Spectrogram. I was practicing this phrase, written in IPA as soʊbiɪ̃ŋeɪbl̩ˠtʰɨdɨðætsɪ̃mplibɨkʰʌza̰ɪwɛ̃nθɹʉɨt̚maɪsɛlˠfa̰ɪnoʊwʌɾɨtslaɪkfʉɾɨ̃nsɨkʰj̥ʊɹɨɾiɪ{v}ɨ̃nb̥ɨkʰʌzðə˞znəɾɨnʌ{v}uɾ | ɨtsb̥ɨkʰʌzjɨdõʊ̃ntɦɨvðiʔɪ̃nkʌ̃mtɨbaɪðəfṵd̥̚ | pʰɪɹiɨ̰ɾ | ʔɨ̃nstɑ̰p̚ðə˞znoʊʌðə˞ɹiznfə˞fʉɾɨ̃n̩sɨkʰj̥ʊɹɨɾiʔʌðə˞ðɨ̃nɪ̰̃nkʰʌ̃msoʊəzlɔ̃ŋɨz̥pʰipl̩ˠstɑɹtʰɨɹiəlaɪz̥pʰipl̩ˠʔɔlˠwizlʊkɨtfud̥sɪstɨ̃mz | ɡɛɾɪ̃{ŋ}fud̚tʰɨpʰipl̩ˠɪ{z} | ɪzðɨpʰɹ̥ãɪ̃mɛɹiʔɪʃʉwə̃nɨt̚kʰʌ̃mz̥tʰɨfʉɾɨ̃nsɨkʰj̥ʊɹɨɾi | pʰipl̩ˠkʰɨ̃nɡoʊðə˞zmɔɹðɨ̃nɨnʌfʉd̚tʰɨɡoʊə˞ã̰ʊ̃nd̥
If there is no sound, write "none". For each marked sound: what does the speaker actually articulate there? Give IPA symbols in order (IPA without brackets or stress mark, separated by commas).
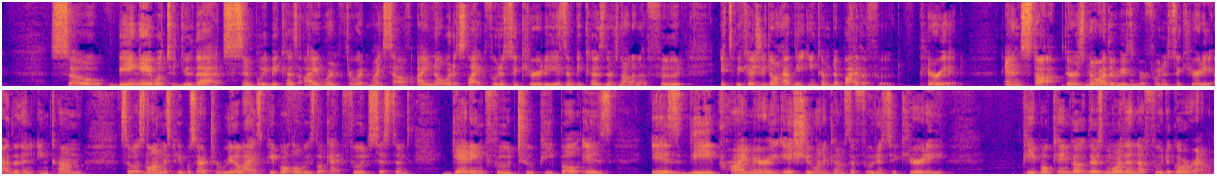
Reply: z, f, ŋ, z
